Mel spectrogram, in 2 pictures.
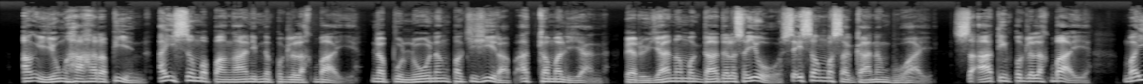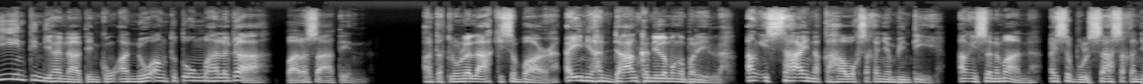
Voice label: tagalog audiobooks

